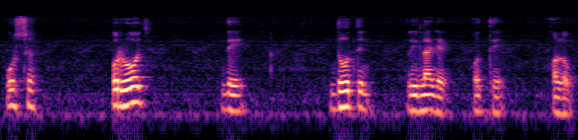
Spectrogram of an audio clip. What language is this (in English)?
Punjabi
